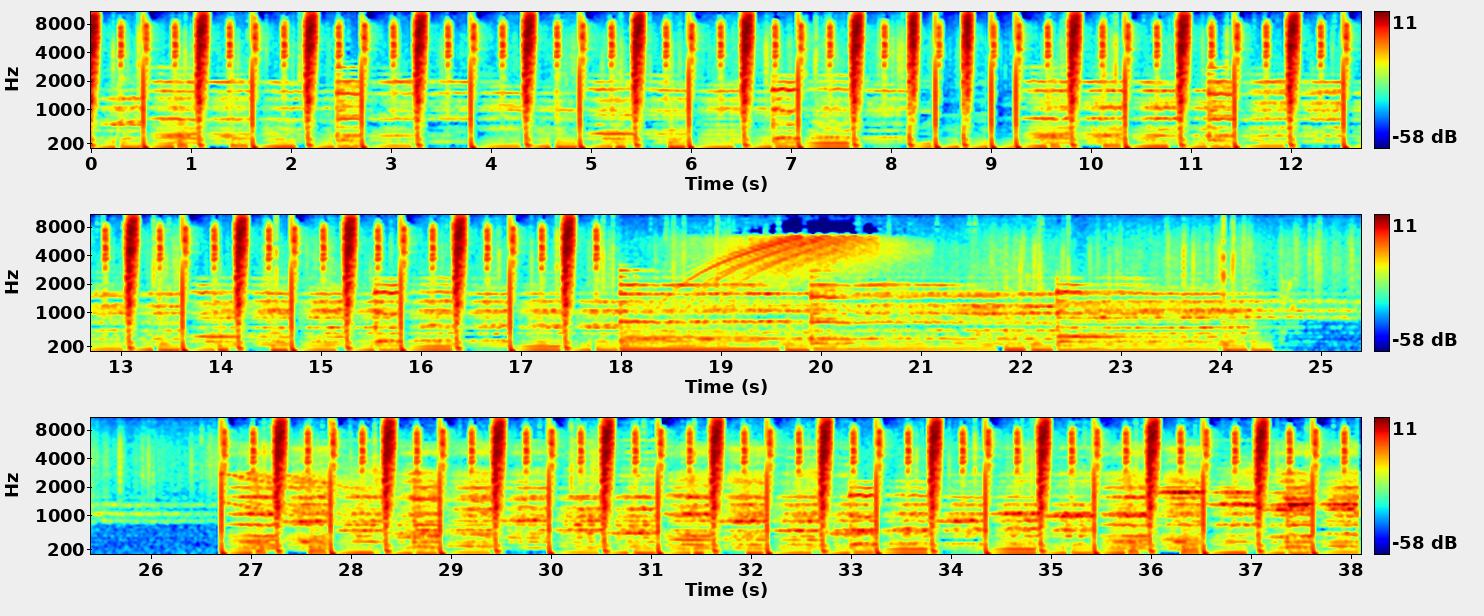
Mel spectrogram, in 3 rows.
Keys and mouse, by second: 0.5 click, 1.5 click, 2.5 middle click, 3.2 Tab, 4.2 middle click, 5.3 shift+middle click, 5.7 middle click, 6.2 middle click, 6.8 middle click, 8.2 a, 9.5 shift+n, 10.9 ctrl+z, 12.5-19.0 drag, 21.3 ctrl+alt+n, 22.6 alt+n, 25.1 middle click, 25.5 Tab, 25.8-27.4 middle drag, 27.9 shift+middle click, 28.5 middle click, 29.6 click, 31.6 3, 33.1 c, 35.6 click, 36.4 click, 37.3 click.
